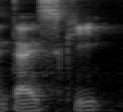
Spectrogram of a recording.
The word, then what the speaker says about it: 大好き: So ski is like. 好き It's not like that. You don't pronounce the su. It's just ski. 好き So that it becomes daisuki. 大好き Yeah.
